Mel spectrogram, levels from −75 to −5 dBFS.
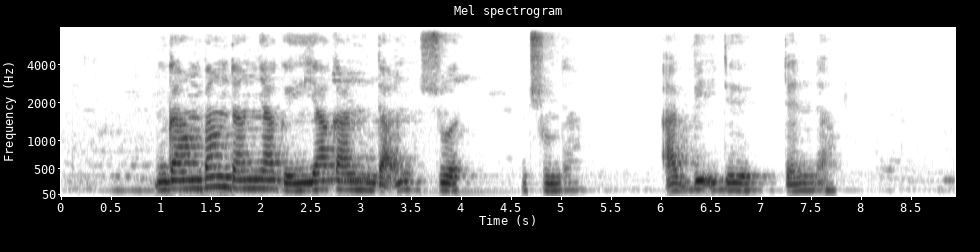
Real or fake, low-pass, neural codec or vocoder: real; 7.2 kHz; none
